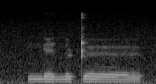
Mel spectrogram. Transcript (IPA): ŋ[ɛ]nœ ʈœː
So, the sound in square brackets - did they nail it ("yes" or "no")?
yes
